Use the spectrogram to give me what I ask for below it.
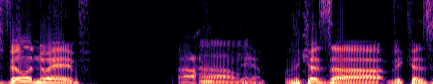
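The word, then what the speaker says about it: Villeneuve: dude i wanted to talk about pronounced villanu is it not villanu no it's villanuev uh damn because uh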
